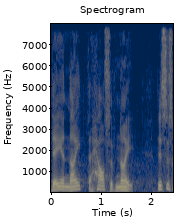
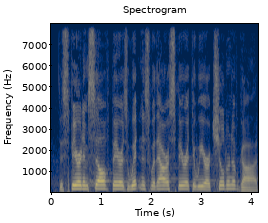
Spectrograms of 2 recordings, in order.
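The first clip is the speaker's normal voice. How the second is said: usual speaking voice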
